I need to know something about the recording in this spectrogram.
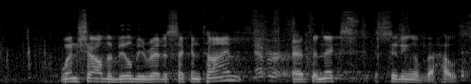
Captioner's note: speaking French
